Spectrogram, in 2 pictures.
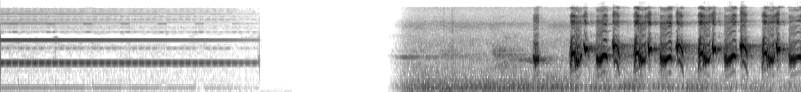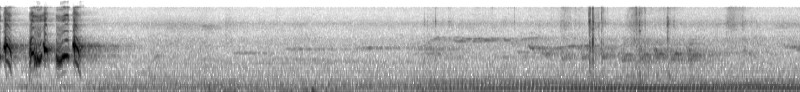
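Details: Yellow-vented bulbul with a varied song meant to stir other bulbuls into singing: one short burst of bubbly, rapid chattering notes in mid-clip. It follows a steady electronic tone and a pause, with low background rumble afterwards.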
